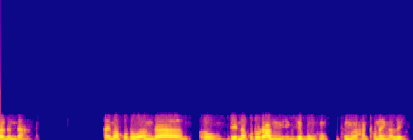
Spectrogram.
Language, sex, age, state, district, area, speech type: Bodo, male, 18-30, Assam, Chirang, urban, conversation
